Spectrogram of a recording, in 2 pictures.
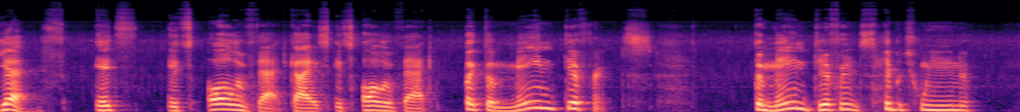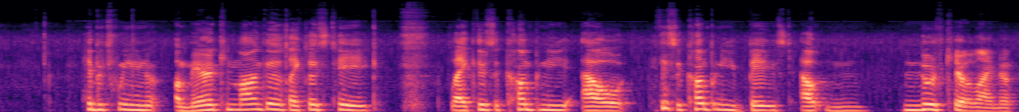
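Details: Adult male streamer with a self-reported speech impediment that makes him stutter and trip over his words; stuttering.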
